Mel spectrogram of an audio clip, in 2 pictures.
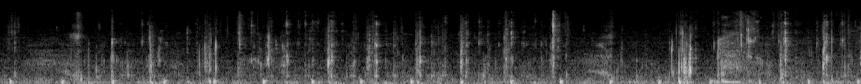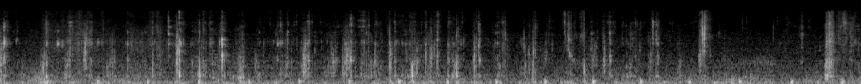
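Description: Close-miked eating sounds: wet chewing and smacking clicks, irregular and continuous, as someone eats ramen soup with rice cakes and dumplings. A longer, louder mouth sound comes about seven seconds in.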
